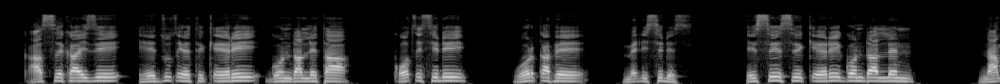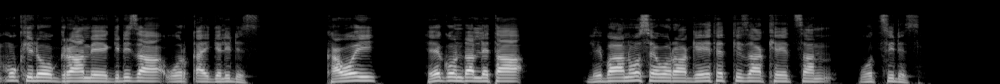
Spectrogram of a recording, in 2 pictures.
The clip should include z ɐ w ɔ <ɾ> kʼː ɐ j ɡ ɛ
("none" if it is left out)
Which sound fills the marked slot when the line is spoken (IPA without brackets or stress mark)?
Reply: ɾ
